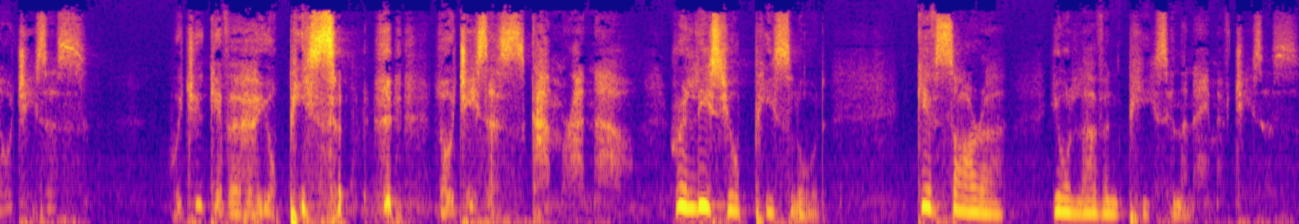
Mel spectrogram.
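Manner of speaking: hushed, whispered, pleading tone. Retelling praying as the nurses joined hands, a whispered prayer.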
